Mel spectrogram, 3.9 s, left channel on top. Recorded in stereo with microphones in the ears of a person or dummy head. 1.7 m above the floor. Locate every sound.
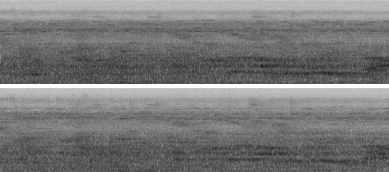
0.0 s an insect: 55° right (ahead or behind), 0.9 m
